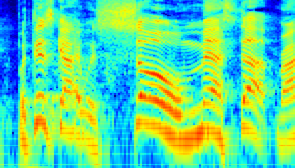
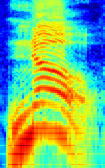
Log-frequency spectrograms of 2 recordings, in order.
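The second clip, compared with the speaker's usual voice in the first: loud, drawn-out no; shouted from afar; 2 semitones higher, 8 dB louder than usual. Retold or imitated. Sponsor shouting from three rooms over, forbidding. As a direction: holler a long forbidding no. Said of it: "three rooms over, you heard".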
